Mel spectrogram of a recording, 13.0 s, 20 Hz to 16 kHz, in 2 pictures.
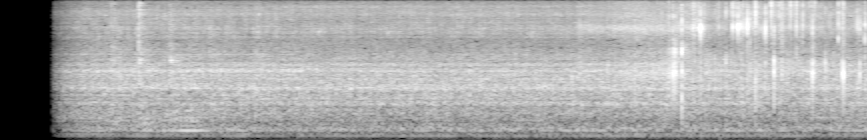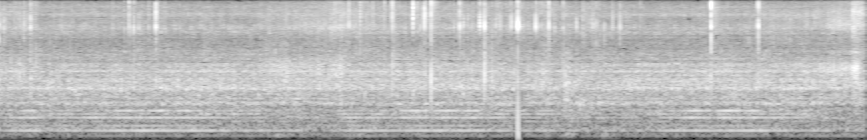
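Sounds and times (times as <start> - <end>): hot knife sizzling through plastic: 4.3 - 13.0.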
